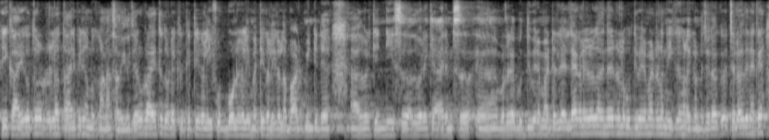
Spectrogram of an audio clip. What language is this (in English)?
Malayalam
